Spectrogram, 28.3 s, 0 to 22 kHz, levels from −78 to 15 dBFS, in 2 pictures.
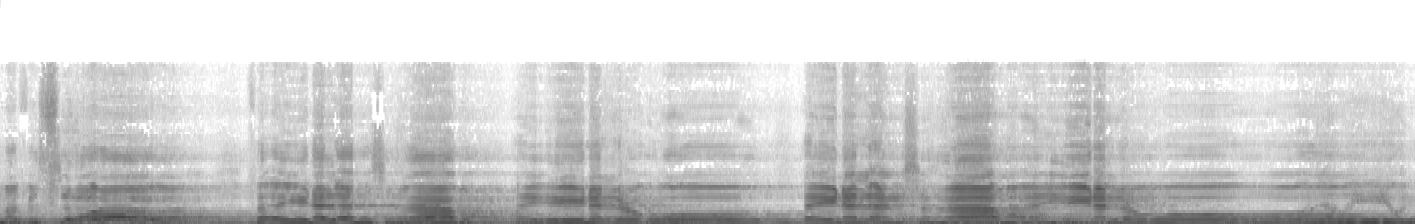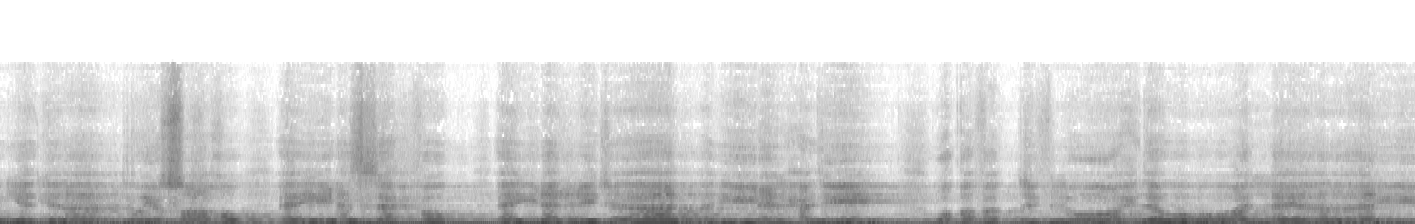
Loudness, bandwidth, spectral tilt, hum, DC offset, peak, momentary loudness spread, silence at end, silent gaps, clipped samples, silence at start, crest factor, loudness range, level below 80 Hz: -20 LUFS; 16 kHz; -4.5 dB/octave; none; under 0.1%; -4 dBFS; 9 LU; 0 s; none; under 0.1%; 0 s; 16 dB; 5 LU; -52 dBFS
